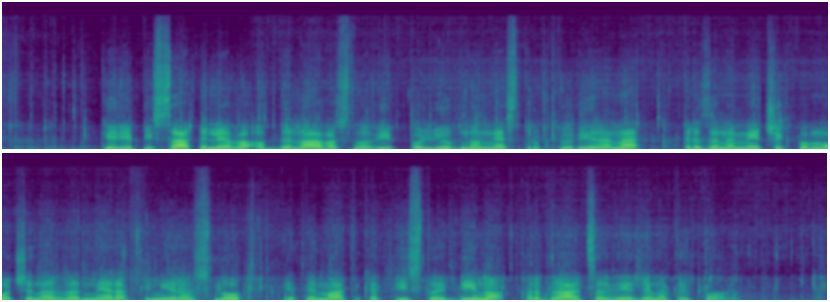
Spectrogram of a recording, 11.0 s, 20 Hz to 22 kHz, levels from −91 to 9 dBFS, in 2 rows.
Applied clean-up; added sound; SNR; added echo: neural mask model RNNoise.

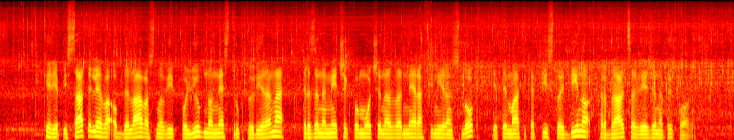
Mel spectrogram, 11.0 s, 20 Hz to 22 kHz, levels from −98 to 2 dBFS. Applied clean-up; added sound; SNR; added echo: none; Water tap, faucet; 16 dB; none.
